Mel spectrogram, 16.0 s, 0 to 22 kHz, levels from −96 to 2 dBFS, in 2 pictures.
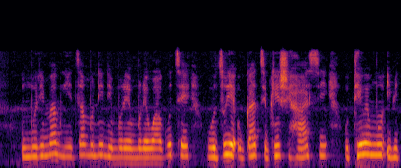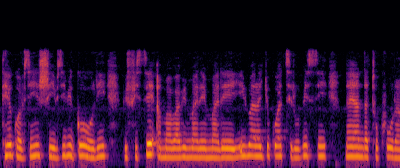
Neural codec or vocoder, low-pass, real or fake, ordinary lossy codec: none; 7.2 kHz; real; Opus, 64 kbps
